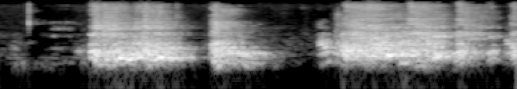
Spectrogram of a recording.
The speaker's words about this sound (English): Coughing. We're going to have a coughing amnesty. None of us have to apologise for coughing tonight. Is that okay? Because I'm going to cough.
